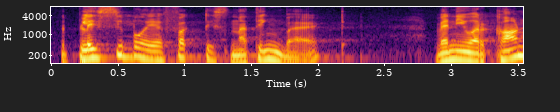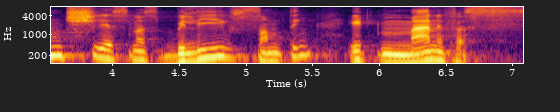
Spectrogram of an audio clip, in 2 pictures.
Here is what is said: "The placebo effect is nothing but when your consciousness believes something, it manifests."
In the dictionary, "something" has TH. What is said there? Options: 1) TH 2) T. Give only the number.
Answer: 2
